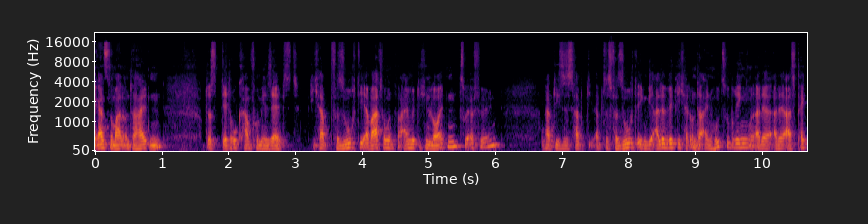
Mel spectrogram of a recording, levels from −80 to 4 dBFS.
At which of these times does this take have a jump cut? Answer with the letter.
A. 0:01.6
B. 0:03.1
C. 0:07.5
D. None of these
A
